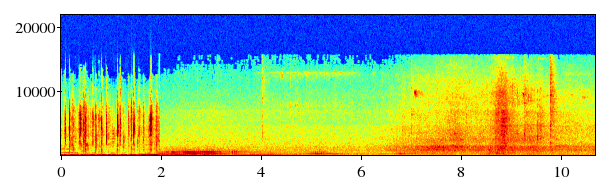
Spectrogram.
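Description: Several people clapping hands over a loud low rumble for about the first two seconds, which stops abruptly. A few held tones follow, then steady street traffic noise.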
